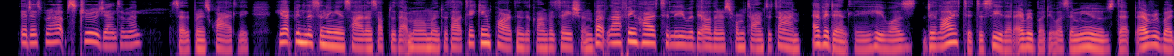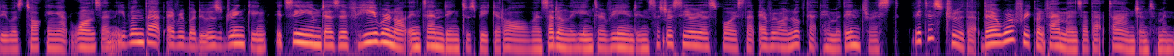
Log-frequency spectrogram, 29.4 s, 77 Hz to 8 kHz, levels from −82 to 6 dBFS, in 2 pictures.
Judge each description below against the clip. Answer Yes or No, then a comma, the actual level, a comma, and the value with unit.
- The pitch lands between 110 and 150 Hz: No, medium, 170 Hz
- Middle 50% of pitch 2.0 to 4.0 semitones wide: No, average, 4.8 semitones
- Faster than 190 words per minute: Yes, average, 200 wpm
